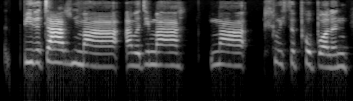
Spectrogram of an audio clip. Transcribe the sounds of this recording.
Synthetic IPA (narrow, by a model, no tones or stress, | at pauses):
b̥iːðədarmaːwɛdima | ma | ɬʊɨθəpʰʊbɔlˠən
